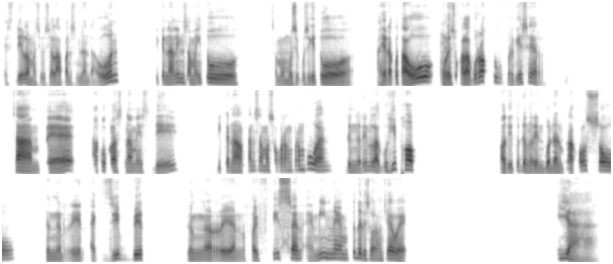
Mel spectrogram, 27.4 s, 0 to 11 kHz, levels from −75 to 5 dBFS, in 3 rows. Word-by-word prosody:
masih - - -21
SD - - -25
lah - - +3
masih 105 -1 -11
usia 105 +1 -5
8, 105 +2 -3
9 105 -1 -13
tahun, 200 - +1 0.6
dikenalin 140 +4 -2
sama 140 -1 -3
itu, 155 -2 +2 0.6
sama 115 - -12
musik-musik 125 +1 -5
itu. 140 +1 -1 0.8
Akhirnya, 120 +2 +1
aku 150 - -4
tahu 165 +11 +8 0.2
mulai 130 0 +1
suka 135 - 0
lagu 130 +3 +6
rock 200 0 +6
tuh, 185 -4 -9
bergeser. 145 +7 -4 1.2
Sampai 125 - +5 0.2
aku 145 +3 -6
kelas 150 -1 0
6 140 -1 -3
SD, 125 - -7 0.6
dikenalkan 140 +4 -2
sama 170 -2 -4
seorang 160 -1 -5
perempuan, 185 -3 0 0.2
dengerin 140 +4 -6
lagu 150 +1 +1
hip 220 +4 -5
hop. 190 -1 +10 1.3
Waktu 125 +2 -1
itu - - -11
dengerin 125 -5 -3
Bondan 125 -1 0
Prakoso, 160 +5 0 0.4
dengerin 115 -2 -7
Xzibit, 130 +8 -2 0.6
dengerin 115 -2 -3
50 115 - -30 0.5
Cent, 160 -2 +2
Eminem, 170 - -4
itu 205 - -4
dari 180 -5 0
seorang 140 -2 -4
cewek. 150 - +1 2.3
Iya. 105 - -2
140 Hz, 115 wpm, -26 LUFS, 120-160 Hz, 2.3 s, hop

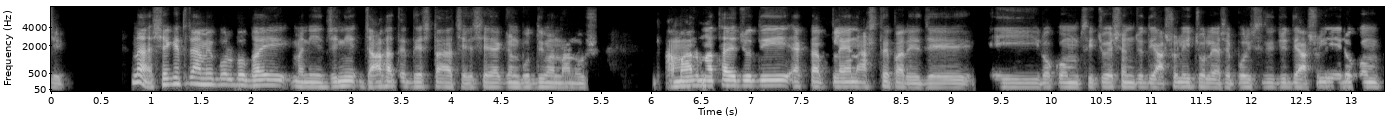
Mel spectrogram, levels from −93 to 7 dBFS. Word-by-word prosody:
জ্বি। 100 - -4 0.8
না - - +8 0.2
সেক্ষেত্রে 175 +3 +2
আমি 165 0 +2
বলবো 155 -1 -1
ভাই 145 +1 +5 0.3
মানে 110 -1 0 0.2
যিনি 120 +3 +2 0.2
যার - - +5
হাতে 120 +1 -2
দেশটা 115 0 -2
আছে 105 - -6 0.2
সে - - -1
একজন 105 +1 -2
বুদ্ধিমান 105 0 -2
মানুষ। 95 -2 -5 0.8
আমার 125 +3 +5
মাথায় 130 +2 +6
যদি 135 0 +2 0.3
একটা 115 +1 -1 0.2
প্ল্যান 115 -1 +4
আসতে 105 - -3
পারে 100 -3 +1
যে 100 - -1 0.7
এইরকম 100 +1 -4 0.2
সিচুয়েশন 110 -1 -1
যদি 105 0 -4
আসলেই 110 +3 -2
চলে 105 -1 -1
আসে 100 +1 -4
পরিস্থিতি 105 0 -4
যদি 105 - -4
আসলেই 115 0 -4
এরকম 110 0 -2
110 Hz, 155 wpm, -22 LUFS, 105-125 Hz, 0.8 s, না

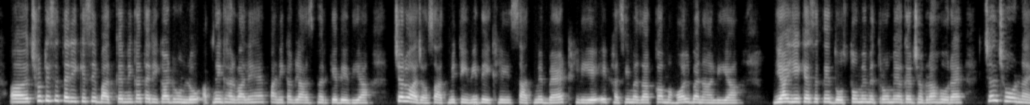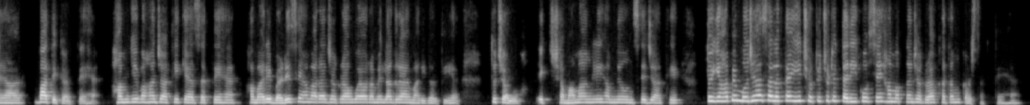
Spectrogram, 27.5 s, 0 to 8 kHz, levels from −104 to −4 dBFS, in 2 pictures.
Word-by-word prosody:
अ, 255 0 +7
छोटे-से 345 +4 +2
तरीक़े 295 -1 +3
से 310 +2 -1
बात 225 -2 +2
करने 245 -1 +1
का 265 +1 0
तरीक़ा 235 -2 +2
ढूँढ़ 235 -2 0
लो, 220 0 +4
अपने 245 +2 -1
घर 235 -1 -1
वाले 220 0 0
हैं, 240 +1 -2
पानी 220 -3 -4
का 225 - -3
ग्लास 205 -2 -3
भर 215 -2 -3
के 215 - +3
दे 205 -1 +2
दिया। 200 +1 -2 0.4
चलो 320 -2 +7
आ 250 - +6
जाओ 205 -3 -2
साथ 200 0 -3
में 215 - 0
टीवी 220 -1 -1
देख 215 -2 0
ली, 215 -1 -1
साथ 205 0 -3
में 220 -3 -1
बैठ 215 +4 -2
लिए, 210 -1 +2
एक 230 -1 -6
हँसी-मज़ाक 215 0 -2
का 235 - +1
माहौल 215 +2 -1
बना 220 -4 -1
लिया, 195 0 -3 0.5
या 255 +2 +8
ये 260 0 +4
कह 265 0 +4
सकते 255 +1 -2
हैं 260 - +1
दोस्तों 215 +3 +1
में 245 0 +2
मित्रों 230 -1 0
में 235 0 +1
अगर 230 0 0
झगड़ा 220 0 -1
हो 225 -1 0
रहा 215 0 +1
है, 220 - -3 0.3
चल 360 +1 +2
छोड़ 315 -6 +1
ना 230 -3 0
यार, 190 -1 -4 0.2
बातें 245 -2 +4
करते 165 -2 -9
हैं। 165 -1 -13 0.2
हम 230 0 +2
ये 250 - +2
वहाँ 245 0 0
जाके 230 +1 -2
कह 210 -2 0
सकते 210 +1 -3
हैं, 205 0 -8 0.2
हमारे 215 +3 +3
बड़े 220 +6 +3
से 250 +4 -4
हमारा 240 -2 +1
झगड़ा 230 -1 -1
हुआ 230 +1 +2
और 230 0 +1
हमें 225 0 -1
लग 225 0 -1
रहा 225 0 +1
है - - -2
हमारी 185 -3 -5
गलती 175 0 -8
है, 175 -2 -8 0.4
तो 255 - 0
चलो 190 -9 -1 0.2
एक 220 0 -2
क्षमा 200 -4 -2
माँग 230 +1 -1
ली 240 0 -1
हमने 225 -2 -2
उनसे 215 0 -2
जाके, 195 -1 -5 0.4
तो 330 - +6
यहाँ 320 0 +4
पे 385 - +4
मुझे 335 -1 +4
ऐसा 370 -1 +6
लगता 335 0 +4
है 345 - +2
ये 335 - +4
छोटे-छोटे 325 +1 -1
तरीक़ों 280 +1 +3
से 300 - +1
हम 280 -1 +1
अपना 265 -1 -5
झगड़ा 225 -2 0
ख़त्म 225 +1 -2
कर 200 -5 -7
सकते 165 0 -19
हैं। 165 +1 -13
225 Hz, 235 wpm, -23 LUFS, 210-250 Hz, 0.5 s, या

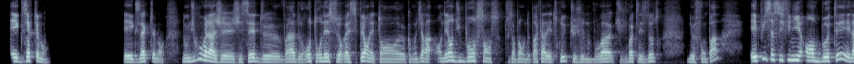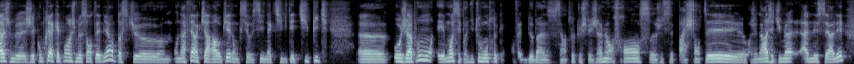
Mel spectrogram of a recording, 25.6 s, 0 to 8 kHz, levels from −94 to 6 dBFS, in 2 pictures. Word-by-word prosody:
Exactement. 160 - +3 1.1
Exactement. 135 -1 +2 0.2
Donc, 150 +1 -1
du 175 - -2
coup, 250 - +1
voilà 180 -7 +9
je 130 -2 +2
j'essaie 130 +6 +2
de 135 -3 -1
voilà, 130 +5 +2
de 120 - -6
retourner 155 +4 +2
ce 155 -1 -5
respect 135 +3 +1
en 175 -3 +7
étant, 130 -1 -2
heu, 120 - -4
comment 120 +2 -8
dire, 150 +2 -1
a 135 - -1
en 150 - -5
ayant 180 +4 +5
du 155 - -4
bon 170 +3 +1
sens 145 -6 -5
tout - - -18
simplement. 135 -2 -4
De 115 - -9
pas 130 +3 -3
faire 140 +1 +2
de 130 - +1
trucs 165 +7 -4
que 130 - -5
je 125 +1 -6
ne 125 - -6
vois 140 +5 +2
que 135 -4 -15
je - - -15
vois 145 +5 0
que 140 -2 -7
les 125 +2 -5
autres 155 0 -4 0.4
ne 130 0 -2
font 130 0 -7
pas. - - -2 0.5
Et 180 - +9
puis, 265 +9 -2
ça 230 - +3
s'est 215 -1 0
fini 210 0 +6
en 175 -2 +6
beauté 170 - +3
et - - +4
là, 160 +1 +8
je 160 - -6
me 130 -2 0
j'ai 130 +1 -3
compris 150 0 -2
à - - +5
quel - - -2
point 170 0 -1
je 150 -2 -5
me - - +1
sentais 145 0 +1
bien, 210 +6 0
parce 130 -6 -6
que, 135 - -6
hem, 120 -2 -3
on 135 - -7
a 135 0 -2
fait - - -2
un - - +3
karaoké, 130 +2 +1
donc, 125 -5 -7
c'est - - -10
aussi 115 +5 -8
une 120 - -5
activité 120 +2 -7
typique, 165 +1 -7 0.4
heu, 125 -1 -1
au 155 -1 +3
Japon. 185 +7 +2
Et 135 0 0
moi, 165 +4 +2
c'est 165 - -6
pas 120 - -10
du 130 - -11
tout 155 - -4
mon 150 0 +1
truc. 150 -3 -8
En - - -31
fait, - - -9
de 125 - -4
base, 110 -3 -6
c'est - - -11
un 100 - -9
truc 135 - -11
que 115 - -13
je 110 - -7
fais 110 - -9
jamais 130 +5 -3
en 130 - -3
France. 135 +2 -3
Je 110 0 -12
sais 115 +2 -12
pas 110 - -8
chanter 135 +2 +2
et 115 -1 -3
en 115 +1 -9
général, 130 +5 +1
j'ai 135 - -3
du 135 +3 -5
mal 145 +1 +1
à 135 - -1
me 140 - -3
laisser 135 0 -2
aller. 130 +10 +1
135 Hz, 275 wpm, -24 LUFS, 125-155 Hz, 1.1 s, voilà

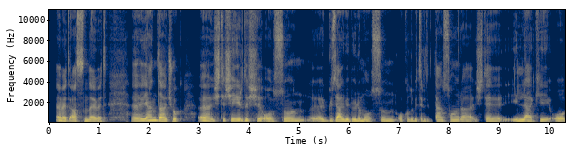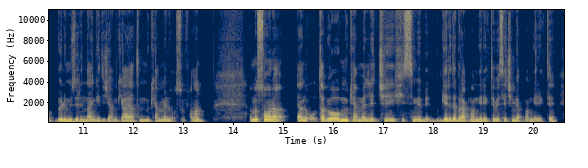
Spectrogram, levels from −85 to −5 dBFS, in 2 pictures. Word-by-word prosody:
Evet. - - +3
Aslında, 105 0 +1
evet. 105 0 0 0.5
Iıı, 135 -1 0
yani, 135 0 +4
daha 145 +1 +5
çok, 150 0 -2 0.3
ııı, 125 -1 +4
işte 125 +2 -3
şehir 145 0 +1
dışı 135 0 -1
olsun, 115 +3 -2
ııı, 105 - -2
güzel 115 -1 +3
bir 115 -2 +1
bölüm 110 0 +2
olsun, 100 +4 -3
okulu 110 0 -5
bitirdikten 105 0 -5
sonra 105 0 -3
işte 100 0 -4
illaki 105 -1 -1
o 110 - -1
bölüm 110 -1 +3
üzerinden 100 0 -1
gideceğim 100 -1 -4
ki 100 0 -6
hayatım 100 0 -2
mükemmel 100 +1 -2
olsun 100 - -8
falan. - - -4 0.9
Ama 160 - +5
sonra, 160 -1 +4 0.2
yani, 135 -1 +4
o - - -7
tabii 145 -4 +4
o 135 -1 +7
mükemmeliyetçi 120 -2 +2
hissimi 110 -3 -1
bi - - -4 0.2
geride 120 0 +3
bırakmam 100 -2 +2
gerekti 100 +2 -1
ve 110 - 0
seçim 105 0 -2
yapmam 100 - -4
gerekti. 100 - -4
110 Hz, 135 wpm, -24 LUFS, 100-125 Hz, 0.9 s, o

